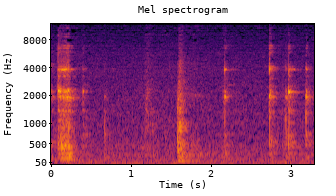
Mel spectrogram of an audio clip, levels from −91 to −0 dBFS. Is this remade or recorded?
remade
